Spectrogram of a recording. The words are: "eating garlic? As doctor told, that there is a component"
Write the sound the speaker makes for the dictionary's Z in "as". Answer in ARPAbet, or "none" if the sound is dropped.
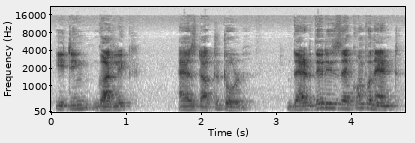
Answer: Z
